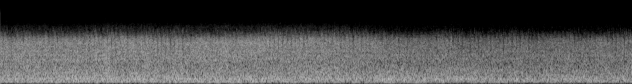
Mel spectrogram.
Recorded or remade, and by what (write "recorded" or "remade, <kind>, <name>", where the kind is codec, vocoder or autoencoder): recorded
